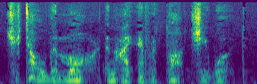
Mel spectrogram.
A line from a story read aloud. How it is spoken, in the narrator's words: he whispered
